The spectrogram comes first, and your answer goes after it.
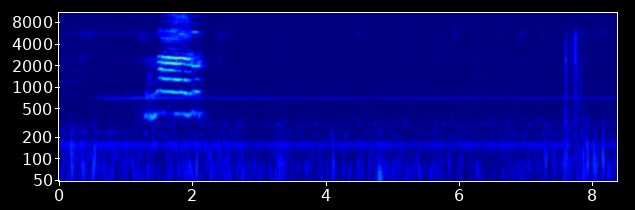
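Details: Persian cat eating chicken and liver food gives a single brief, bright, baby-like mew under a second long, high and harmonic. Quiet afterwards apart from a low background hum and a sharp click near the end.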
